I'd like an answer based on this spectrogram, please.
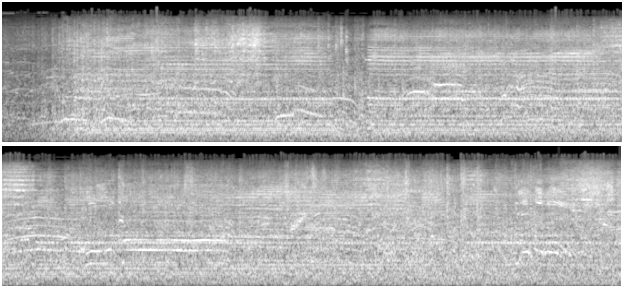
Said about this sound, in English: A train approaches the bridge, and the guys all headbanging shake their legs in excitement.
